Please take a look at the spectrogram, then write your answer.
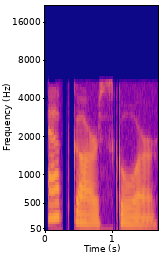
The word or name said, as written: Apgar score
